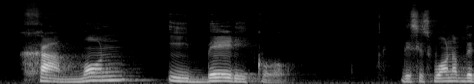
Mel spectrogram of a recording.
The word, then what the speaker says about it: jamón ibérico: That is the point that we stress when we make the pronunciation. Now that you know this feature, let's try to read this other word. Jamón ibérico. Jamón ibérico.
